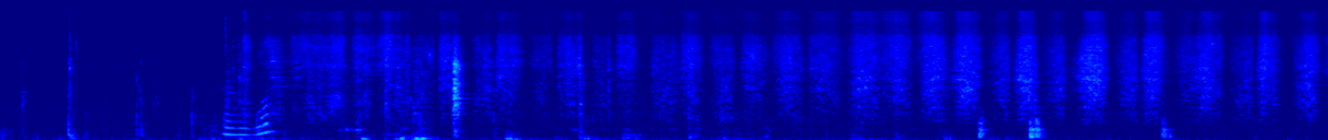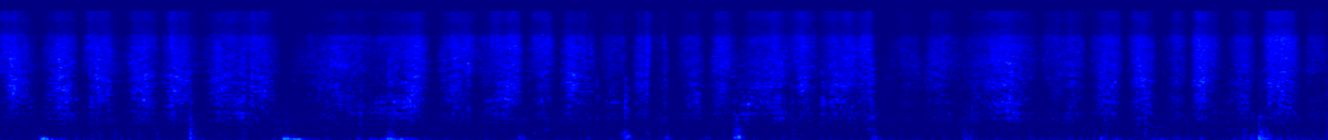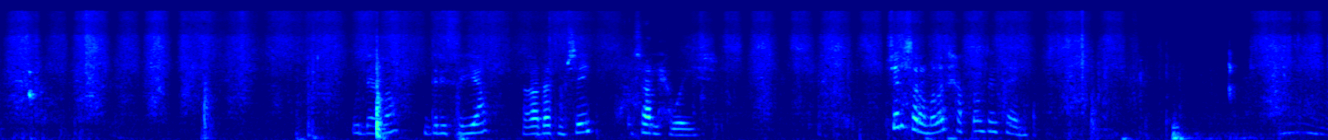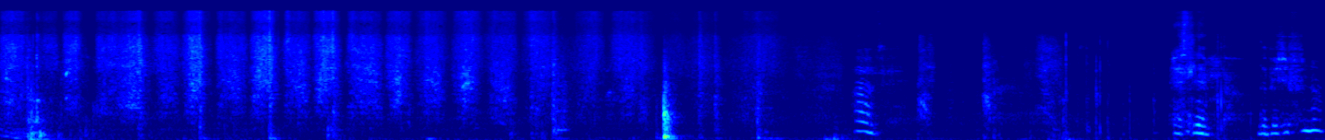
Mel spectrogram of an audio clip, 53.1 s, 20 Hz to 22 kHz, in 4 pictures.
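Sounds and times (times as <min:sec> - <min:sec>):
broom sweeping tiled floor: 0:01.4 - 0:50.5.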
